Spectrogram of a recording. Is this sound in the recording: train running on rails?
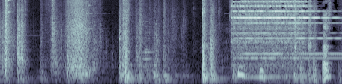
no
